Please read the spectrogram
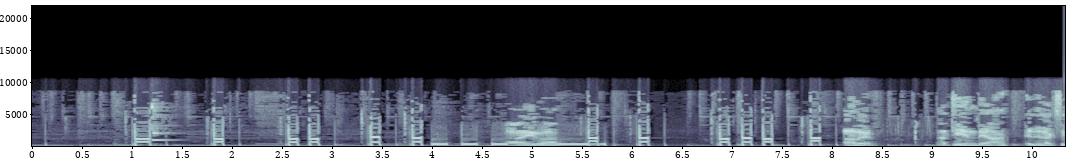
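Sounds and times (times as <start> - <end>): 
telephone keypad tones as a number is dialed: 1.1 - 2.0, 2.6 - 6.2
speech: 4.8 - 5.4, 8.2 - 10.3.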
